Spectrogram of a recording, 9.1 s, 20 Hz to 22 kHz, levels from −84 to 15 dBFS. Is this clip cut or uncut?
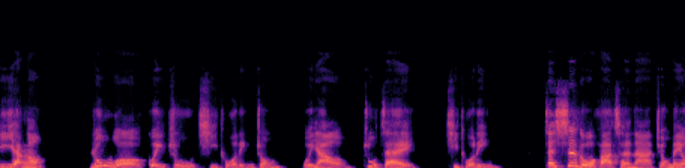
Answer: cut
